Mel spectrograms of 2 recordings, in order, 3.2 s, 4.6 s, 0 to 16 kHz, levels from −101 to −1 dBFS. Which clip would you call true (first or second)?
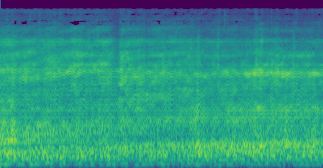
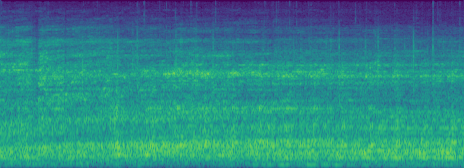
second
